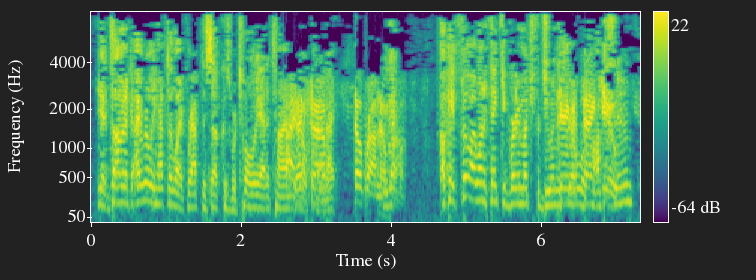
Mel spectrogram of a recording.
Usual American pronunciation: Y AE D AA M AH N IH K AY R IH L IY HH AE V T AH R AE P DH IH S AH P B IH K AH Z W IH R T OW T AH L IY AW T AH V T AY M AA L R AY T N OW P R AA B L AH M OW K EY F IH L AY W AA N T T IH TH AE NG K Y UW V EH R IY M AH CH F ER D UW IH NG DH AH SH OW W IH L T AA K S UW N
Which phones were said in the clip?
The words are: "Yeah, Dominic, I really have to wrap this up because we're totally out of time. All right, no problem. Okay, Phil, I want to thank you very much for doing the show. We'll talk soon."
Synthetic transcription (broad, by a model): Y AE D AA M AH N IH K AY R IH L IY HH AE F T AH R AE P DH IH S AH P K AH Z W IH R T OW T L IY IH T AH T AY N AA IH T N OW B R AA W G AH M OW K EY F IH L AY W AA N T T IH TH AE NG K Y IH V EH R IY M AH CH F ER D UW IH NG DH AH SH OW W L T AA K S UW N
